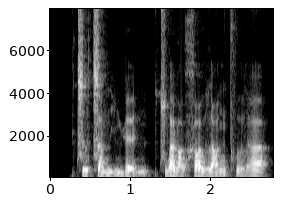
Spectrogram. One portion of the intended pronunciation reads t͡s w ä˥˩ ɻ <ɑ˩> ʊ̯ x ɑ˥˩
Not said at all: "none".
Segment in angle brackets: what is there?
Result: ɑ˩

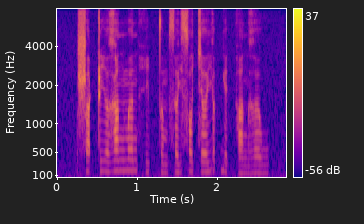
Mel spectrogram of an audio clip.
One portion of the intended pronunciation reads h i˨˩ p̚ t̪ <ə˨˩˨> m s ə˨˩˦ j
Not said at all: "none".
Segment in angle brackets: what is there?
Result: ə˨˩˨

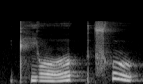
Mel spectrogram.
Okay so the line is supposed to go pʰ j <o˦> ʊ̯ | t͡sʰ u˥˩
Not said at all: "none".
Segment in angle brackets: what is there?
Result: o˨˩˦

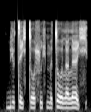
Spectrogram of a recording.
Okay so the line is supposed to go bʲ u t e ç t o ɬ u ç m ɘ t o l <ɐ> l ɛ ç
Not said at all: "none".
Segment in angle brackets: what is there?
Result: ɐ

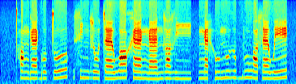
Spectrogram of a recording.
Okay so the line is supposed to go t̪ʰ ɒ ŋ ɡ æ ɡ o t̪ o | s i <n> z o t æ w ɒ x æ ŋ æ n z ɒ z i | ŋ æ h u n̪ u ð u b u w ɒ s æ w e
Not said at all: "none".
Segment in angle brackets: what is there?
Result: ŋ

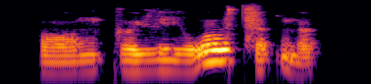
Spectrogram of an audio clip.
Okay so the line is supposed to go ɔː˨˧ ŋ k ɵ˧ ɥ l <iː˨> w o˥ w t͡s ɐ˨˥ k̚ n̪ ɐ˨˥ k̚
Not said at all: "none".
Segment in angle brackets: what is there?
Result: iː˨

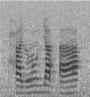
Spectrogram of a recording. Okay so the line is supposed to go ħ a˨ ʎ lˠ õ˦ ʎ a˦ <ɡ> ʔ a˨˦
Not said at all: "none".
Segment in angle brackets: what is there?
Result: ɡ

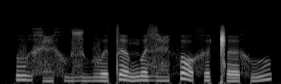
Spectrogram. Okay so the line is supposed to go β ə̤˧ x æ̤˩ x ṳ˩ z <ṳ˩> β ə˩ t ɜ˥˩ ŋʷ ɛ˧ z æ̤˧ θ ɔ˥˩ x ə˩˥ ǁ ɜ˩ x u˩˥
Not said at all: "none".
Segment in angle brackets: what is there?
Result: ṳ˩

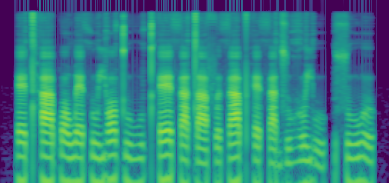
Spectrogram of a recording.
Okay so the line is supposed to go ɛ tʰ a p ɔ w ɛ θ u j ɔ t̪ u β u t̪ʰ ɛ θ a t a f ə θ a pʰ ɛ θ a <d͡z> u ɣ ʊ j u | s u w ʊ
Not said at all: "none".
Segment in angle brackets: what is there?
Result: d͡z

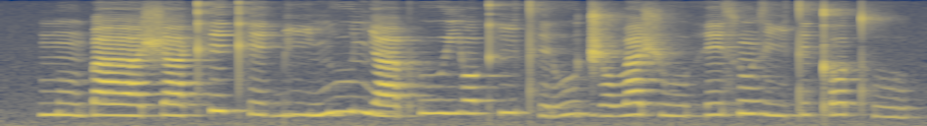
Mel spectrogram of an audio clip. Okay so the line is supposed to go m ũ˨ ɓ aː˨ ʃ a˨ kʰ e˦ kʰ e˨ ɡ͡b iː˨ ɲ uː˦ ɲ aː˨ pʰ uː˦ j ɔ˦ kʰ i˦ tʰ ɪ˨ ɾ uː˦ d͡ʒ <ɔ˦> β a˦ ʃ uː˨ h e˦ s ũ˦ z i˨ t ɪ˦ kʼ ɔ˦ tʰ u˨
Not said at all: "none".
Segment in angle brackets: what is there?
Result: ɔ˨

